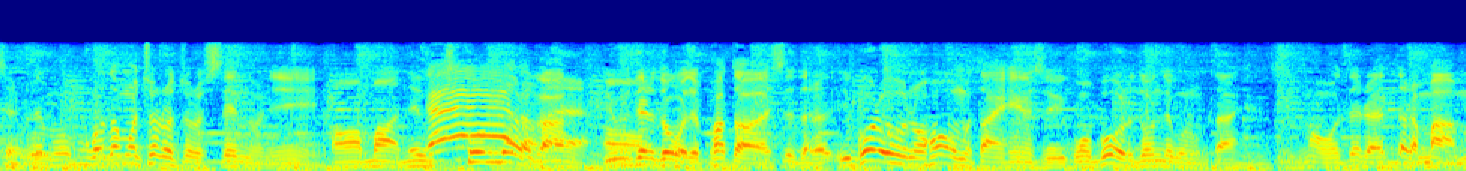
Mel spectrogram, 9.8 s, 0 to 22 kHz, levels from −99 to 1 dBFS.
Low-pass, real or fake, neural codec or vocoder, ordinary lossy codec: none; real; none; none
